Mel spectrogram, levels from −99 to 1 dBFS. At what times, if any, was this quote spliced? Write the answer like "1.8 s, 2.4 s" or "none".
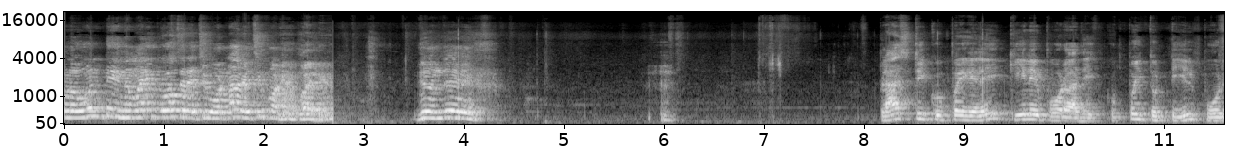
2.7 s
